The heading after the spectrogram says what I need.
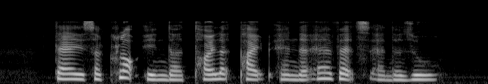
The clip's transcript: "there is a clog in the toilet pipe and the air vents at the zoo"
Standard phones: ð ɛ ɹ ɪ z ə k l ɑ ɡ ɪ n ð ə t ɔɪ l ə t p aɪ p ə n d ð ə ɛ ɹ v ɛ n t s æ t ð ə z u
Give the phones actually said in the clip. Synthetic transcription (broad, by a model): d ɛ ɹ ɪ s ə k l ɑ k ɪ n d ə t ɔɪ l ə t p aɪ p ə n d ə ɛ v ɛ t s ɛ t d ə z u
